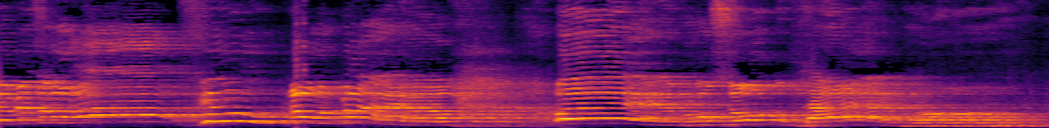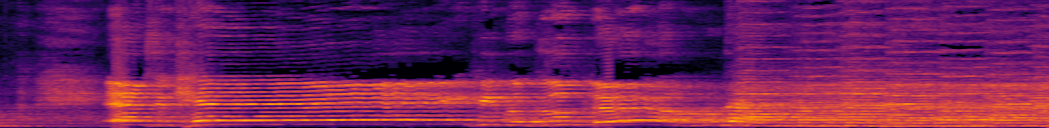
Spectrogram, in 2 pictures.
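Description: A woman singing a song with long held notes and a wide vibrato, over sparse accompaniment; a fuller musical backing comes in near the end.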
